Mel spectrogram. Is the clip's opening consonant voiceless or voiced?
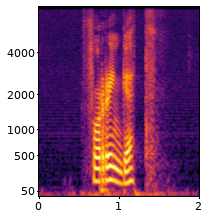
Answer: voiceless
